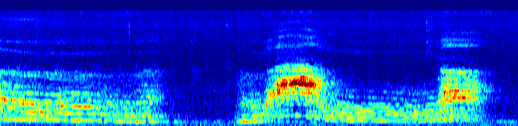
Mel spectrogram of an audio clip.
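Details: Yowling from two male house cats in a dominance fight, long moaning wails that swell to a louder, higher cry in the middle, then drop and rise again.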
